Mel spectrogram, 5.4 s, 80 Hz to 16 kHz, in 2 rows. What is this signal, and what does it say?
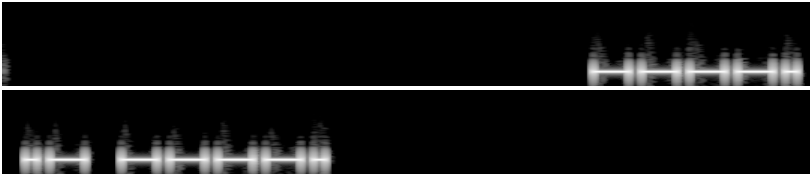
Morse code, heard as a keyed tone, about 29 wpm, 700 Hz. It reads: 9A9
